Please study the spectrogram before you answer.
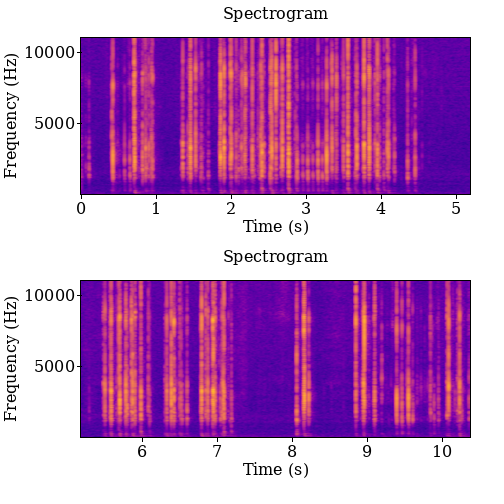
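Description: A full-size HyperX Alloy Origins RGB mechanical keyboard with fire switches, ABS keycaps and a steel plate is typed on with the fingertips of both hands. Bursts of quick, bright, sharp clicks come in clusters separated by brief pauses, each tap dying away almost instantly.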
